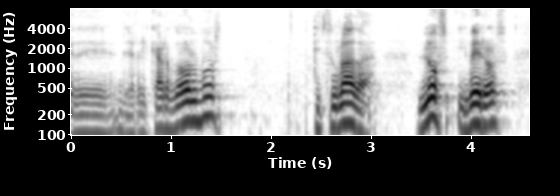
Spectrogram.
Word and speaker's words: íberos: Y fíjense ustedes que tanto en la versión francesa como en la versión española, la E tiene esa rayita arriba, que lo que está diciendo es, oiga, pronuncien ustedes iberos, que es como tenemos que pronunciarlo.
